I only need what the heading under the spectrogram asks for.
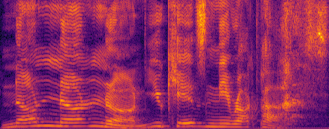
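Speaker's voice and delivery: put-on, devilishly sexy voice. Voicing a character's line in a story, devilishly sexy Jimmykin voice. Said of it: "I'm gonna do a voice for this, ... Devilishly sexy voice".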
